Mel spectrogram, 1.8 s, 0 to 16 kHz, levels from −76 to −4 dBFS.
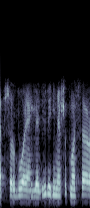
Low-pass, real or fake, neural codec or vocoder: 14.4 kHz; fake; autoencoder, 48 kHz, 32 numbers a frame, DAC-VAE, trained on Japanese speech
